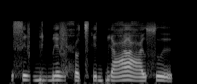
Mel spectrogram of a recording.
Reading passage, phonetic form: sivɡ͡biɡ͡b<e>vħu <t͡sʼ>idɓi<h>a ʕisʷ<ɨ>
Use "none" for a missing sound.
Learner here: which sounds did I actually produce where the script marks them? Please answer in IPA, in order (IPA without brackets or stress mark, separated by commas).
e, t͡sʼ, ʕ, ɨ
